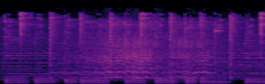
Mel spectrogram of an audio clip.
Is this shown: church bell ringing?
no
